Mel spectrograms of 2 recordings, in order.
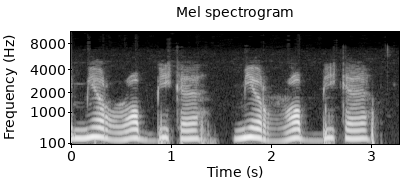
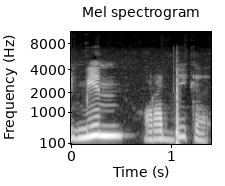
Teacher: The noun, when I look to this noon, it's merged to the ra completely. Nothing remains from the noon. · So you merge it, so no noon anymore. And no ghunna of the noon, nothing remain. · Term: idgham kamil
